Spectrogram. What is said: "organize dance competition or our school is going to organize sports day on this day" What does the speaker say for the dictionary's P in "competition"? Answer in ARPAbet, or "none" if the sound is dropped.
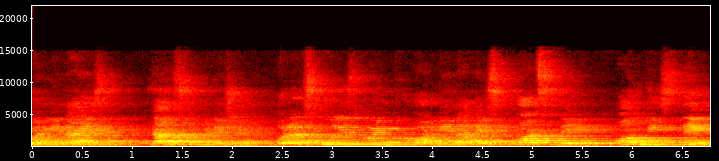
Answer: none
